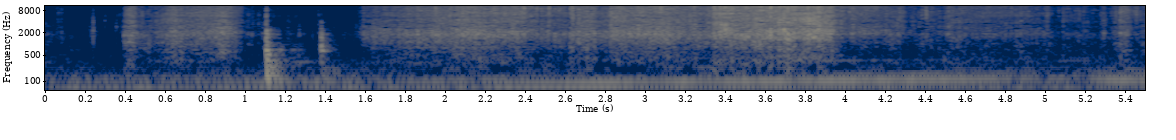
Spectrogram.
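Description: Tissue paper rustling and crinkling as it is pulled open by hand, after a couple of light taps; the rustle swells about three and a half seconds in, then dies down.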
